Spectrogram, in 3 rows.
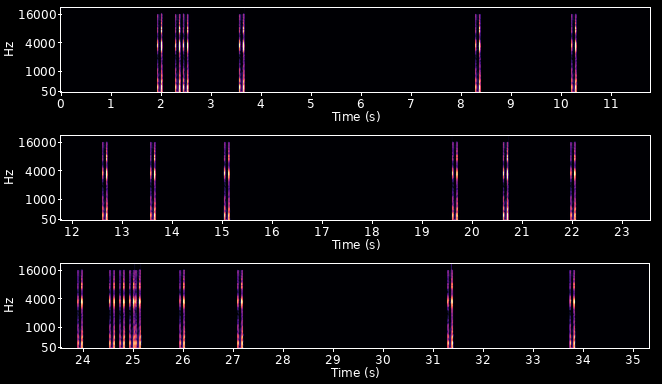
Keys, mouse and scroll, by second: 0.3-0.9 scroll down 1, 1.9-4.8 drag, 5.0-5.5 scroll up 1, 5.8 Home, 8.3 click, 9.1-10.2 scroll up 1, 10.2 click, 11.5 scroll down 1, 12.6 shift+click, 12.9 typing, 13.6 click, 14.1-15.0 scroll up 1, 15.0 click, 15.3-16.1 typing, 17.5-18.8 scroll down 1, 19.6 click, 21.0-21.6 scroll up 1, 21.9 shift+click, 22.8-23.1 scroll down 1, 23.9 click, 26.1-28.6 drag, 28.7 scroll up 1, 29.6 Home, 31.3 click, 31.8-32.6 scroll down 1, 32.6 scroll up 1, 33.7 click, 34.5 ctrl+z.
